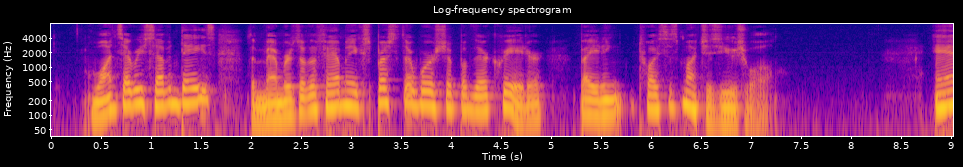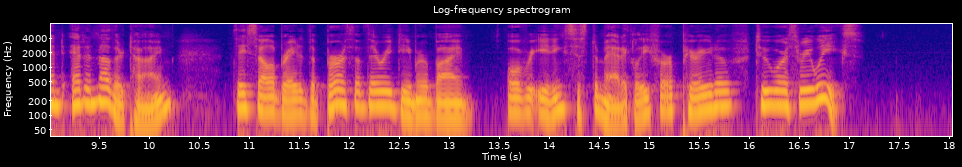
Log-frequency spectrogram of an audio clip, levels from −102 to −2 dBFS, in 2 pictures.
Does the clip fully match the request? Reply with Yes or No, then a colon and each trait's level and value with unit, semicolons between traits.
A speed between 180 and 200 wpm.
No: average, 145 wpm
